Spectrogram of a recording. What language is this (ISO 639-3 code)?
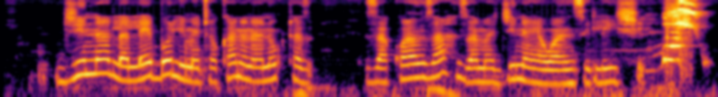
swa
